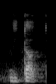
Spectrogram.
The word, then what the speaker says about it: 利他: 利益の他って書いて利他って読む、利他って読むはずなんですけども。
